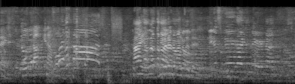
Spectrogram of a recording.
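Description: Overlapping chatter of several young voices talking and calling out at once, with no single clear speaker.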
